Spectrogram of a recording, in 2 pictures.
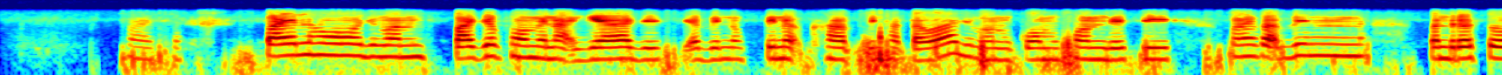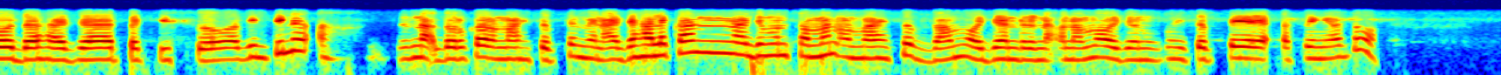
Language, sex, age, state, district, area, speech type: Santali, female, 30-45, Jharkhand, East Singhbhum, rural, conversation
